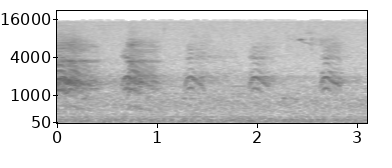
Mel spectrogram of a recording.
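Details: More than twenty crows gathered on a roof give harsh caws, about five spaced calls in three seconds, each with a bright arched band, over a low steady background rumble.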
